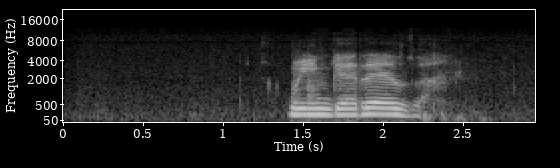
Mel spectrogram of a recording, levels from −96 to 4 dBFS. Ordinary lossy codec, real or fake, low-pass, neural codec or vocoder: Opus, 16 kbps; real; 10.8 kHz; none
